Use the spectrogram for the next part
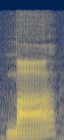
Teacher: And another one is a question mark, that ma is the 3rd tone. It kind of warbles. starting high, going low, back up high again.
